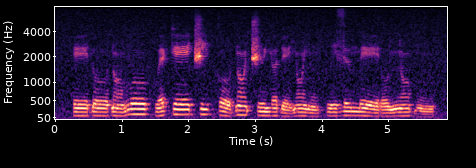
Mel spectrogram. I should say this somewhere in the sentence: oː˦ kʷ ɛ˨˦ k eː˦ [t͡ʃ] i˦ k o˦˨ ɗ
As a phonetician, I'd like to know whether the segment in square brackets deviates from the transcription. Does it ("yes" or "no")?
no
